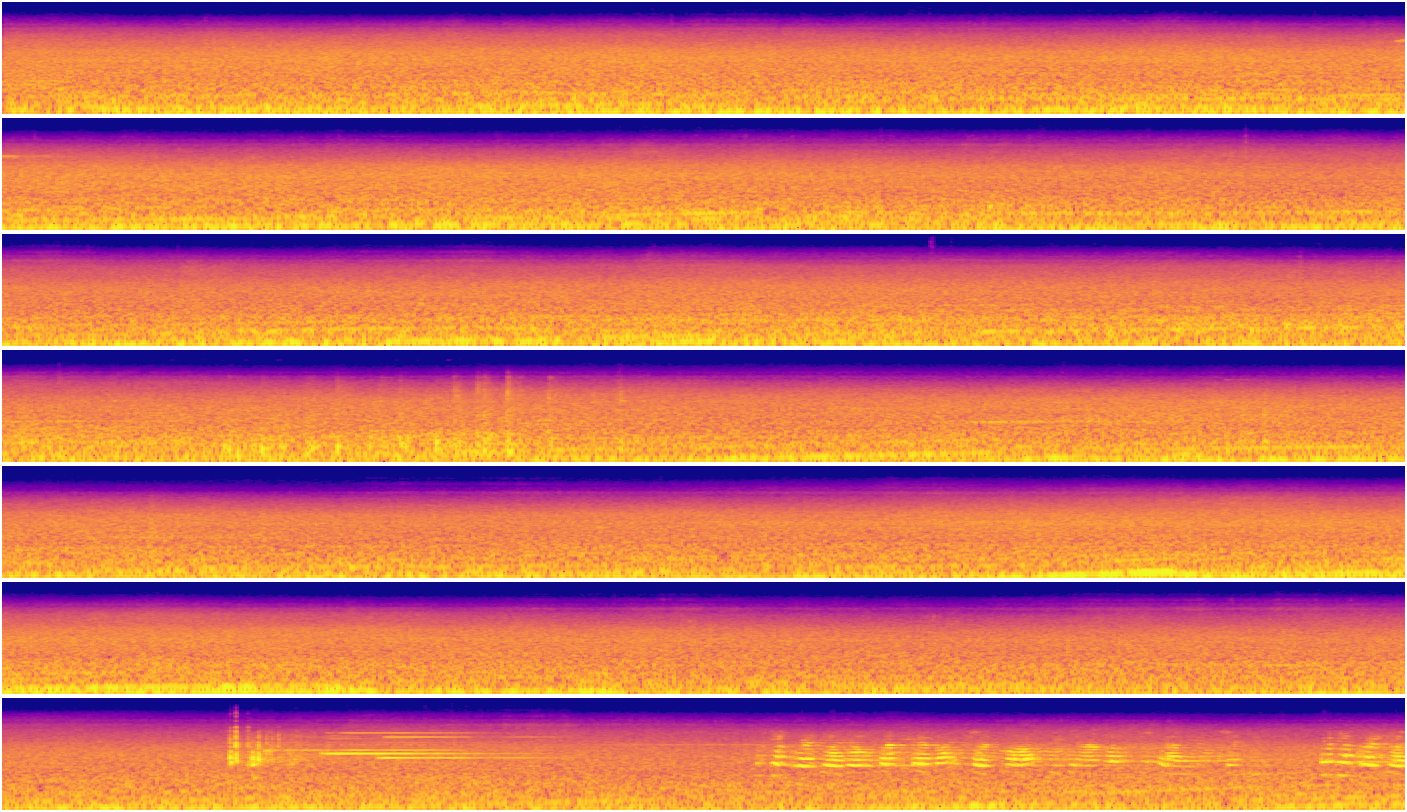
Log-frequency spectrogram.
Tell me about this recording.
City rush. Two train announcements. Train arrival and departure. Snow is melting.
